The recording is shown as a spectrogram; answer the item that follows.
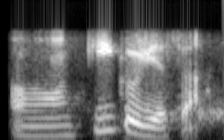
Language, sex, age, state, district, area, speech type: Assamese, female, 30-45, Assam, Biswanath, rural, conversation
